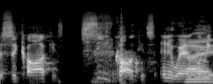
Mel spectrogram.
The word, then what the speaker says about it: Secaucus: born in Jersey, when he says Secaucus, he goes, Sea Caucus. He emphasizes the first syllable. Yeah, come on there, it's Sea Caucus instead of Secaucus.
